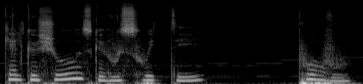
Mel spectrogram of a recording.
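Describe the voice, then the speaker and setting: Woman doing yoga nidra, lowish really mellow voice, soft n soothing, faint music behind. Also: animated. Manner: soft, soothing, unhurried with long pauses, sometimes breathy. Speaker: yoga nidra relaxation guide. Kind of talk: guided relaxation meditation.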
